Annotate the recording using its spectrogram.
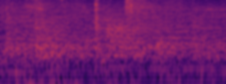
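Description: A few faint knocks of cornhole bags landing on wooden boards, over the steady murmur of a large hall.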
